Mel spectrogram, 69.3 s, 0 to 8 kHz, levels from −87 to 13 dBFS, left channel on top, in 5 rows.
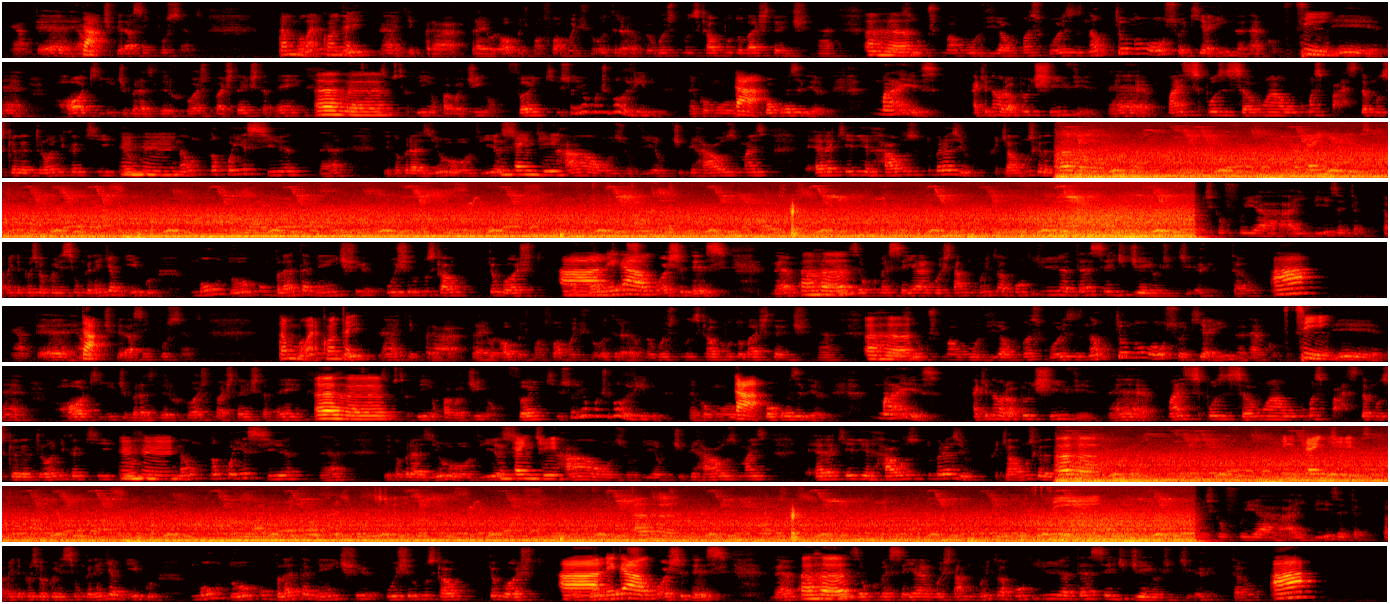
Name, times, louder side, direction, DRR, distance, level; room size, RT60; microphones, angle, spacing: voice 1, 0.1-0.9 1.1-2.5 2.9-4.0 4.2-12.6 13.1-20.3 20.7-21.2 21.5-23.2 23.6-29.1 29.4-30.6 30.9-32.9 33.2-37.4 37.7-39.5 40.2-42.0 42.3-49.9 50.6-50.7 51.5-60.0 60.3-60.7 61.1-68.0, right 1 dB, 50° left, -3 dB, 3.6 m, -46 dB
voice 2, 2.8-3.5 8.6-9.1 12.9-13.3 17.0-17.7 21.2-21.4 28.9-29.5 32.7-33.3 38.3-38.7 40.5-41.3 44.4-45.0 45.4-45.9 47.9-48.4 52.1-52.6 61.0-61.9 63.4-63.9 68.1-68.4, right 4 dB, 70° right, 6 dB, 1.0 m, -31 dB
sound 1, 38.2-53.5, left 1 dB, 20° left, 0.4 m, -26 dB
7.9 x 7.5 x 2.8 m, 0.35 s
head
